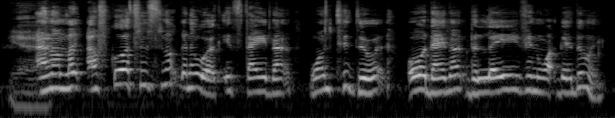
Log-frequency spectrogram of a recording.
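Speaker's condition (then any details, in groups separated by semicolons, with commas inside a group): Cerebral palsy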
